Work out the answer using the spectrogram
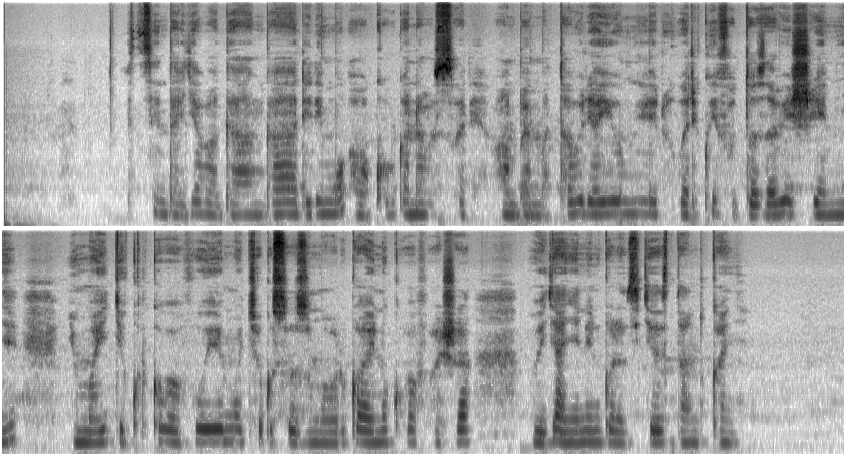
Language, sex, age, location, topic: Kinyarwanda, female, 18-24, Kigali, health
